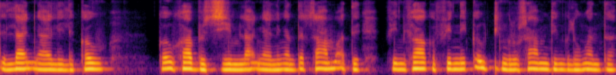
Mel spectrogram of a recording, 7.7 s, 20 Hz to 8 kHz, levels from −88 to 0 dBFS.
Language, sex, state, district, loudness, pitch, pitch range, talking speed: Wancho, female, Arunachal Pradesh, Longding, -16 LUFS, 185 Hz, 175-195 Hz, 195 wpm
